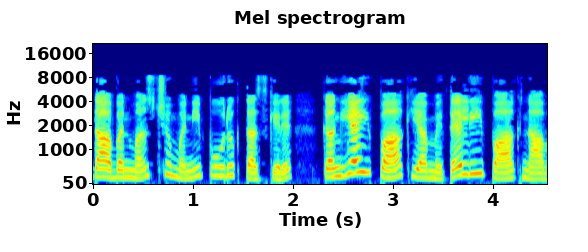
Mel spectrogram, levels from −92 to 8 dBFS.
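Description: A watery, swirling texture runs through the whole of this speech recording, with s sounds turning metallic and chirpy, consonant attacks smeared, and nothing above 8.3 kHz. The likely cause is MP3 compression at a low bitrate, with damage that fits roughly 32 kbps. Short of bits, the encoder cuts the treble at a fixed frequency and zeroes weaker frequency lines, which flicker on and off from frame to frame.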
